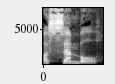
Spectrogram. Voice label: "assemble", English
